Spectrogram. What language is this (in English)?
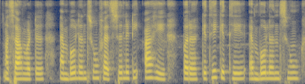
Sindhi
